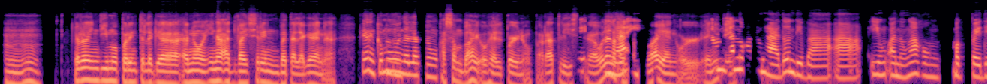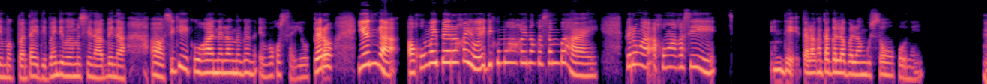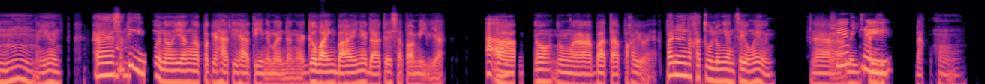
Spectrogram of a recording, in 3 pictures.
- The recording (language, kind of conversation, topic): Filipino, podcast, Paano ninyo hinahati-hati ang mga gawaing-bahay sa inyong pamilya?
- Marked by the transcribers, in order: none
